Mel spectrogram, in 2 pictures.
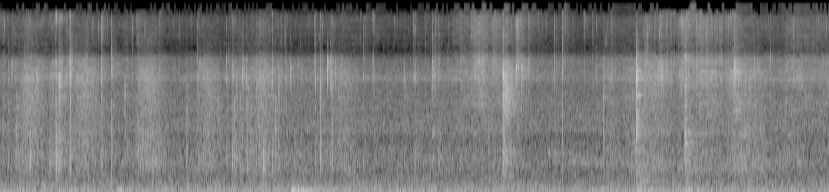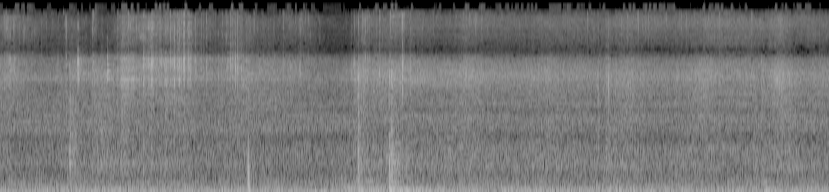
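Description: Roti cooking on a hot pan with a light coating of ghee gives a steady low sizzle and crackle, with occasional soft scrapes and taps as the bread is turned, heard alone throughout.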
